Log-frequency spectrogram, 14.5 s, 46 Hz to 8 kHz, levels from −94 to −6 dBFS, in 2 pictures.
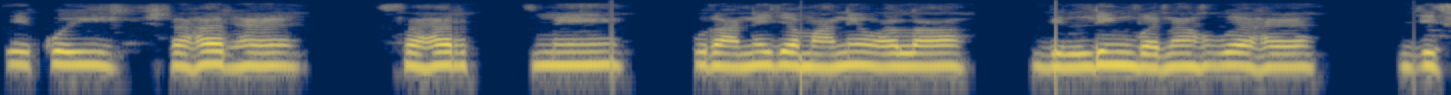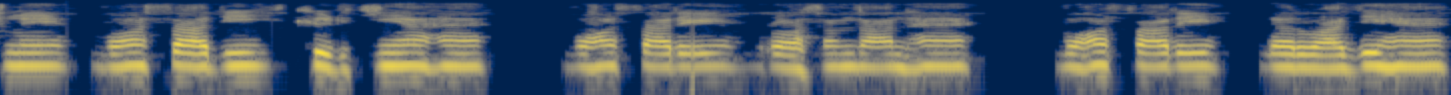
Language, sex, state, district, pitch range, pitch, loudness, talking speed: Hindi, female, Chhattisgarh, Balrampur, 215-230 Hz, 225 Hz, -19 LUFS, 105 wpm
